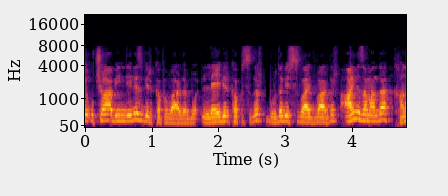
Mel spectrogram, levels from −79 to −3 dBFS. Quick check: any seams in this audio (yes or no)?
no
